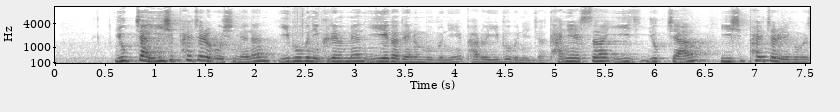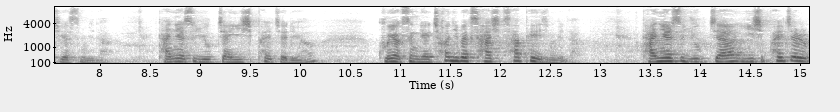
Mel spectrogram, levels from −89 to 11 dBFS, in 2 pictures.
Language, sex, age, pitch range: Korean, male, 40-59, 150-200 Hz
